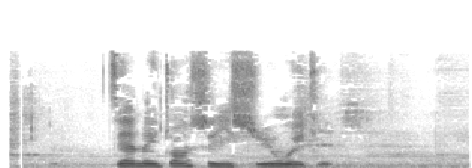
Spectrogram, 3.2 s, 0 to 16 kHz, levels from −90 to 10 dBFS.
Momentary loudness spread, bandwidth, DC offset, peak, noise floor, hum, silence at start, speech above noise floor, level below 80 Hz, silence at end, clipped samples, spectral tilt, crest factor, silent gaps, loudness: 21 LU; 11.5 kHz; under 0.1%; -14 dBFS; -53 dBFS; none; 0.1 s; 26 dB; -80 dBFS; 0 s; under 0.1%; -3 dB/octave; 16 dB; none; -27 LUFS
